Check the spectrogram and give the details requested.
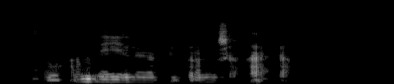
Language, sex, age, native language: Icelandic, male, 30-39, Icelandic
